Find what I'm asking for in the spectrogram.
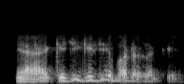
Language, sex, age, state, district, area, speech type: Marathi, male, 60+, Maharashtra, Nanded, rural, conversation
